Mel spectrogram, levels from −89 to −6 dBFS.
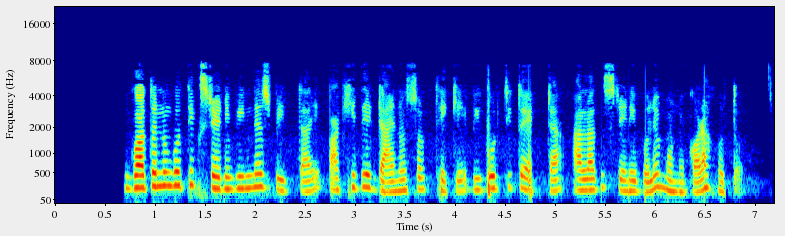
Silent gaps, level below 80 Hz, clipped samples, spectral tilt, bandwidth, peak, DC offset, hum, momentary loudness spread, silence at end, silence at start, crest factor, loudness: none; -64 dBFS; under 0.1%; -6 dB/octave; 8 kHz; -2 dBFS; under 0.1%; none; 12 LU; 0.35 s; 0.7 s; 24 dB; -26 LUFS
